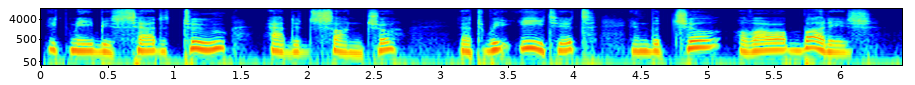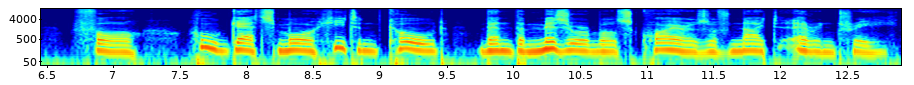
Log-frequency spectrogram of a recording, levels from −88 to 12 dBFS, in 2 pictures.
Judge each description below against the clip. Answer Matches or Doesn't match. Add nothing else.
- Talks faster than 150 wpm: Doesn't match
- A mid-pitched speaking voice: Matches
